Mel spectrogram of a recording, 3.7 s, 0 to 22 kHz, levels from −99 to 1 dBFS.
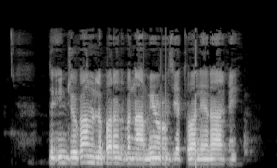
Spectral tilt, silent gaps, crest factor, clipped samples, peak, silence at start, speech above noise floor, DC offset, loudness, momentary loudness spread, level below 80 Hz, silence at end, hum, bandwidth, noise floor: -6 dB/octave; none; 18 dB; under 0.1%; -2 dBFS; 0.65 s; 40 dB; under 0.1%; -19 LUFS; 9 LU; -58 dBFS; 0.4 s; none; 11 kHz; -59 dBFS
